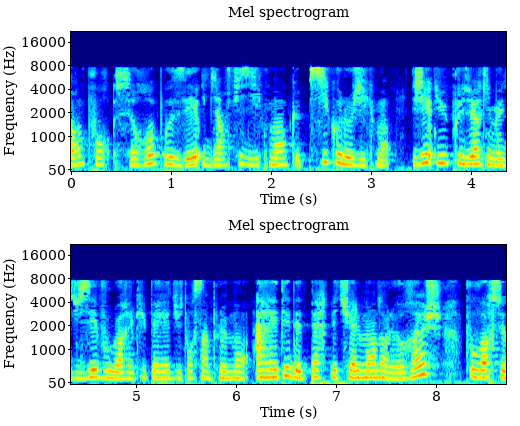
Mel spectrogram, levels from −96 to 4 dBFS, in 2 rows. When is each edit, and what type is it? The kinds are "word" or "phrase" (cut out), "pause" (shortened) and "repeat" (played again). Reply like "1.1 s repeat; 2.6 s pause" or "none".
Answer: 1.3 s word; 3.6 s word; 4.1 s word; 5.5 s word; 6.1 s word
